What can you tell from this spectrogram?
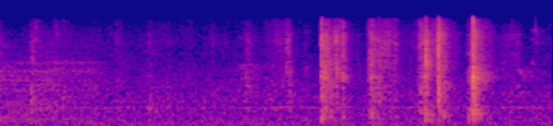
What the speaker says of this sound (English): We're having a big girl shuffle here.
